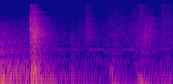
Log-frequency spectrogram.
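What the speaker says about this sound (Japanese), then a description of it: "こちらは扉で、" An apartment door in a one-bedroom rental swings and latches with a single sharp knock near the start, followed by softer faint bumps and creaks, quiet and close with no talk.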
